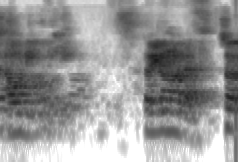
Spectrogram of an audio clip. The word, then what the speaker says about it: Audi: You don't say Audi car. It is to be pronounced as Audi.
